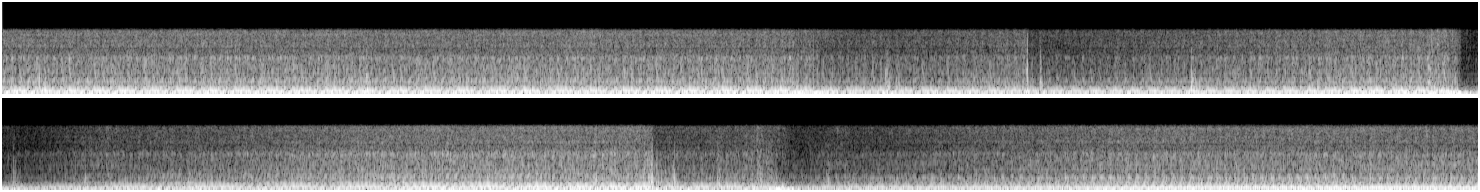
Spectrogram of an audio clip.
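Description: Car engine running steadily on the road, heard from inside the cabin. Its note drops off twice, about halfway through and again about two-thirds through, then builds back up.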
